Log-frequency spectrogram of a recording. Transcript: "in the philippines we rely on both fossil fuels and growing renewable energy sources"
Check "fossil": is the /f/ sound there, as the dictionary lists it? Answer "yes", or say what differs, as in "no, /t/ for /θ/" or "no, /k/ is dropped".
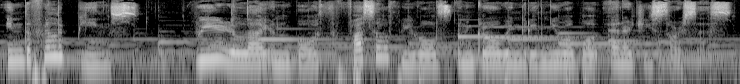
yes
